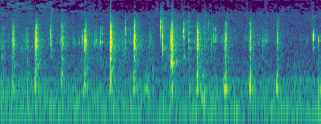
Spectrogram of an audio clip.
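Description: Close-miked chewing and mouth sounds of a person eating a mouthful of rice and beef: short, irregular smacking clicks about twice a second.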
